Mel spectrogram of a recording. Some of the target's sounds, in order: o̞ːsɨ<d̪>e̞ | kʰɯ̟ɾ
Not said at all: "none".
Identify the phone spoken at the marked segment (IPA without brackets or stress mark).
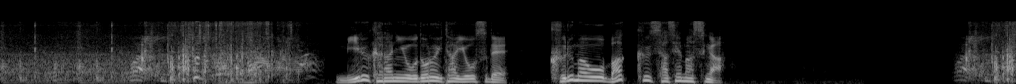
d̪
